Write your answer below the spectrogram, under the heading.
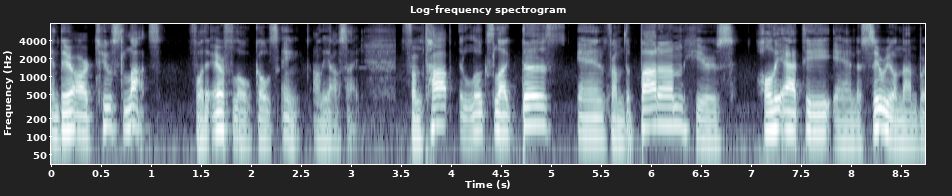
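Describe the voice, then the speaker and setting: A man's medium-pitched voice with very wide pitch swings, in a Chinese accent. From China. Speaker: vape reviewer. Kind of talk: product review.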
